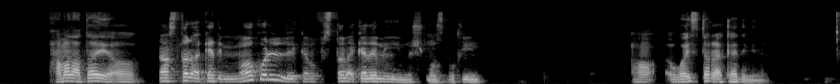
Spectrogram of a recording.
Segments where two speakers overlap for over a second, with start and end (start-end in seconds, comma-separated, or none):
none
